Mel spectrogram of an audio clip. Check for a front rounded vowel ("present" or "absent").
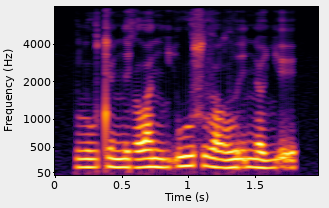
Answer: present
